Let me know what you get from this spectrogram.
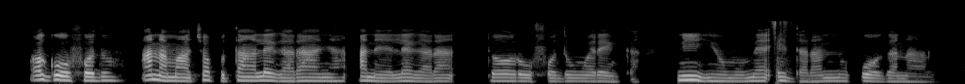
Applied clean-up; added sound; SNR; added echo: neural separator model SepFormer DNS4.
